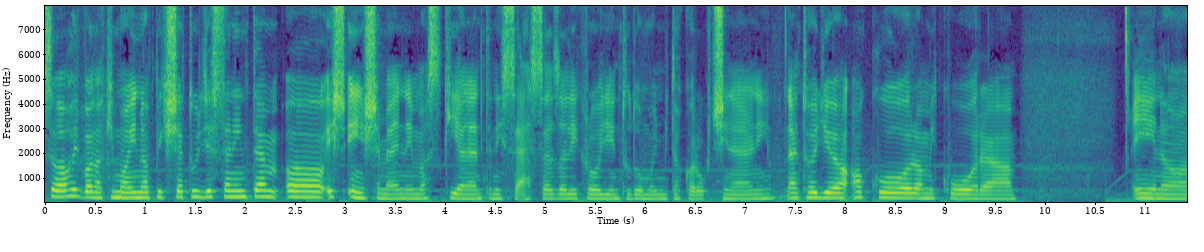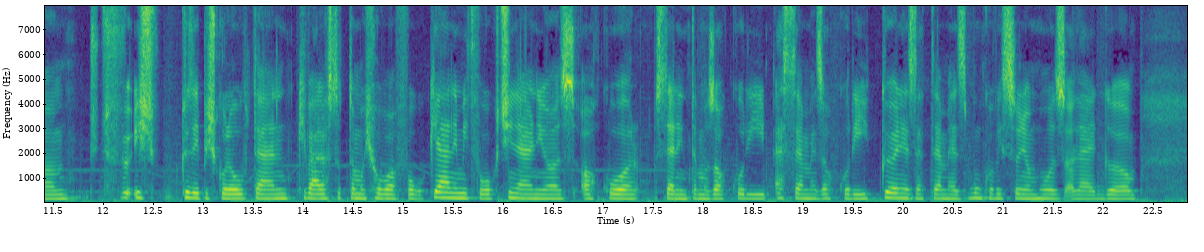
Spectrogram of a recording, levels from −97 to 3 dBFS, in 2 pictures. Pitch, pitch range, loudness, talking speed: 180 Hz, 170-205 Hz, -14 LUFS, 145 wpm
